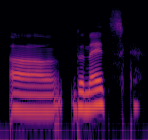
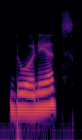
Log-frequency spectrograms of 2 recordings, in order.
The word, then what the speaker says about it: Donetsk: okay, now I really know what the correct pronunciation is. And so it is Zaporizhzhia, it is Kharkiv, it is Donetsk, it is not Donetsk, as a lot of So not Kiev.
